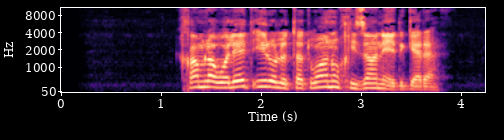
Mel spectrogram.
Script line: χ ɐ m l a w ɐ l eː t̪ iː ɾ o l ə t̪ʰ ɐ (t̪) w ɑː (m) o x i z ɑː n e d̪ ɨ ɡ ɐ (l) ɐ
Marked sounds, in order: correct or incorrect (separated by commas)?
correct, incorrect, incorrect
